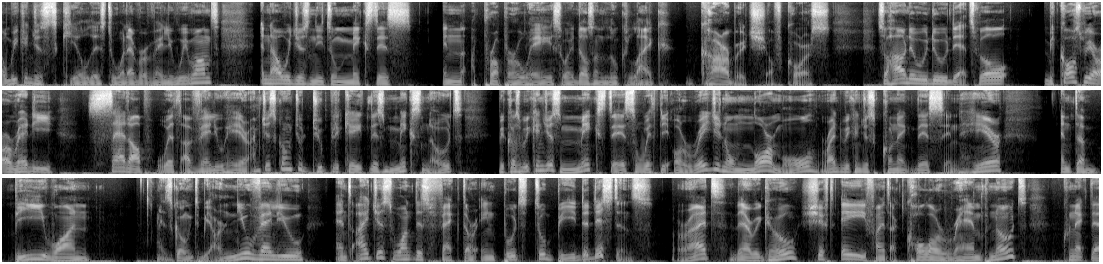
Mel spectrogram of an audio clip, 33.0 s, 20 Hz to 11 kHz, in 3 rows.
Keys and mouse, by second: 0.6-5.2 drag, 6.2-9.1 drag, 9.4 middle click, 13.4 click, 14.4 click, 14.8 shift+d, 15.2 click, 15.7 g, 15.9 click, 16.8 middle click, 17.6 middle click, 20.1-20.9 drag, 21.2 middle drag, 23.9-24.9 drag, 25.2-25.5 middle drag, 27.0 middle click, 27.8-28.9 drag, 30.1 shift+a, 31.3 r.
